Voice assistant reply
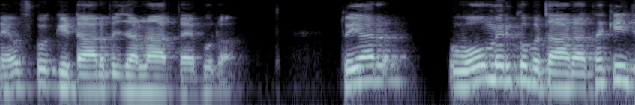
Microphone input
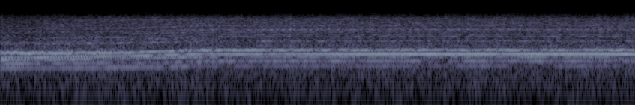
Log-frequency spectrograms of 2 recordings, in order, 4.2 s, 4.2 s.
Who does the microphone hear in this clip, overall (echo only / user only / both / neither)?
neither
